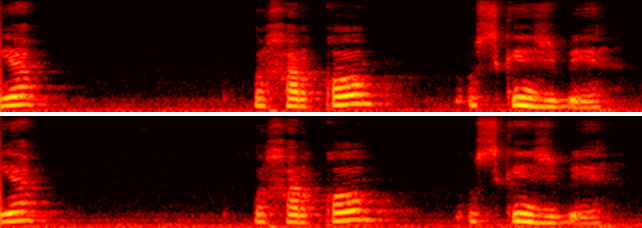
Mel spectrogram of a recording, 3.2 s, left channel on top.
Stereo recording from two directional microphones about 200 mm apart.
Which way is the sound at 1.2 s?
15° left (ahead or behind).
